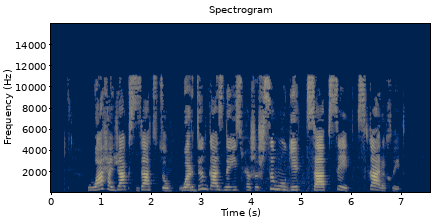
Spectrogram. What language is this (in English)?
Abkhazian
